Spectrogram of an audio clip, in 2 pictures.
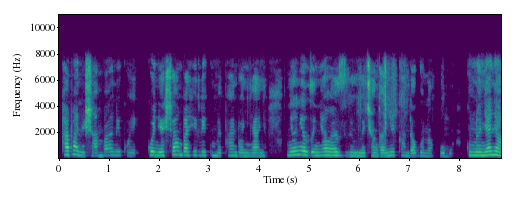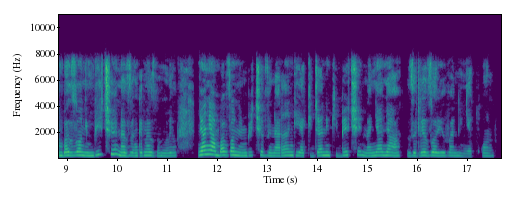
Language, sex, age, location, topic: Swahili, male, 25-35, Nairobi, agriculture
